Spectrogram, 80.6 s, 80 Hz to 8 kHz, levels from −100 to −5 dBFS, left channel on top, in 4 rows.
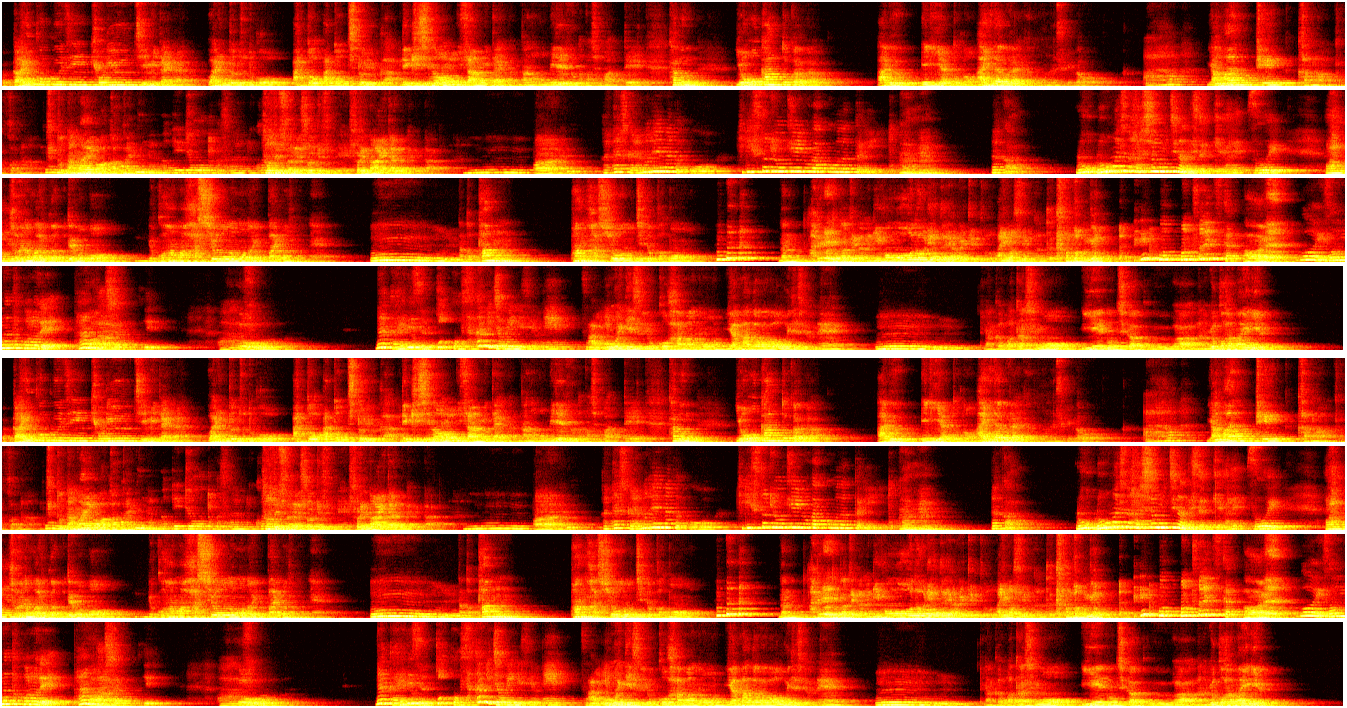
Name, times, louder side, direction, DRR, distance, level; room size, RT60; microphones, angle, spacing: voice 1, 0.2-2.7 3.1-10.4 11.0-12.2 13.1-16.4 18.1-19.1 19.4-19.9 20.3-20.6 21.0-22.4 24.1-26.6 28.1-28.7 33.6-34.2 40.0-42.0 42.5-45.1 47.1-47.9 48.8-50.7 51.9-56.7 57.0-57.1 58.9-59.4 61.7-62.2 64.0-64.5 66.3-66.7 69.2-73.0 75.2-79.4, equal, 25° right, -6 dB, 2.7 m, -21 dB
voice 2, 17.1-17.7 18.2-18.6 20.8-21.6 22.1-24.5 27.1-28.0 28.6-28.8 29.2-30.8 31.2-34.0 35.0-35.4 36.3-39.3 39.7-40.5 40.8-40.9 42.3-42.7 45.8-47.3 48.8-49.1 51.1-51.4 52.6-52.8 57.4-58.8 59.2-61.2 61.5-62.3 62.6-62.8 63.7-64.5 66.0-68.8 69.2-69.9 73.5-74.9 76.7-77.1, right 1 dB, 50° right, -3 dB, 1.0 m, -20 dB
8.6 x 4.9 x 4.7 m, 1.2 s
head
